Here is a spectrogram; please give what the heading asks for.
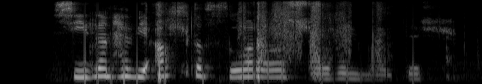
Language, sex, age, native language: Icelandic, female, 12, Icelandic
